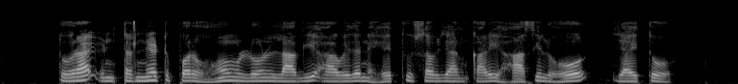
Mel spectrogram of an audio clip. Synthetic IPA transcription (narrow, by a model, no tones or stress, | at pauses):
t̪oːɾaɪɳʈəɾneːʈpəɾɦoːmloːnlaːɡiaːʋeːd̪ənɦeːt̪usəbd͡ʒaːnkaːɾiɦaːsɪlɦo | d͡ʒaːjt̪oː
